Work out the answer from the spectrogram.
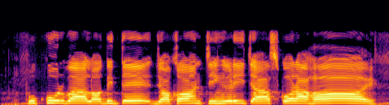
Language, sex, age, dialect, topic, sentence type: Bengali, male, 18-24, Jharkhandi, agriculture, statement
